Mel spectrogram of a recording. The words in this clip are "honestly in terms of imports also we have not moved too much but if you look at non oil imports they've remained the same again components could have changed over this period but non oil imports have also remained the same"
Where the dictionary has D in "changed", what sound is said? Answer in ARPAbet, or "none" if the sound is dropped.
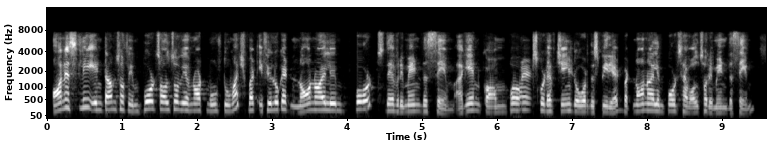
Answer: D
